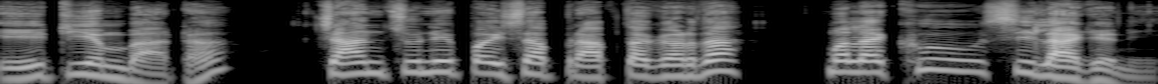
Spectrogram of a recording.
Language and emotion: Nepali, happy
